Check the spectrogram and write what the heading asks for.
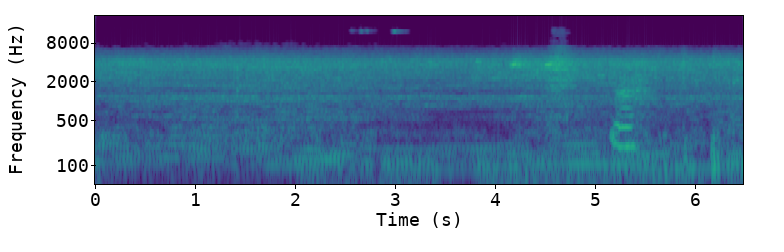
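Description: Steady background hum and hiss, with a low droning tone running under it, as from an engine or motor somewhere nearby.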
